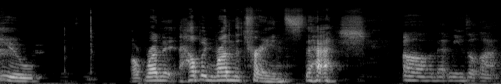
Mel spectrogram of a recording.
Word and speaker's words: Stash: My name is Stash. It's spelled with an SH, so it's different. It is spelled with it's STH. STASH. STH. It's Stash. But the H is silent. It's just Stash.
